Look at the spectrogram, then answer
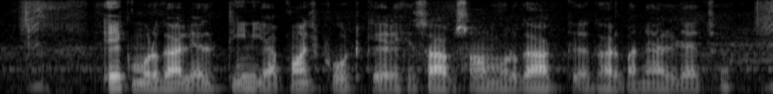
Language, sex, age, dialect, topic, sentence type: Maithili, male, 25-30, Bajjika, agriculture, statement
